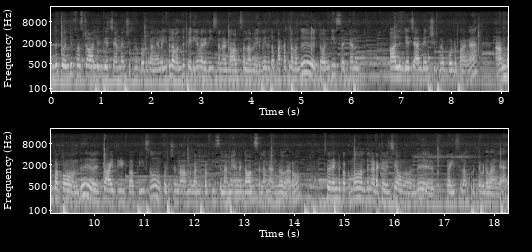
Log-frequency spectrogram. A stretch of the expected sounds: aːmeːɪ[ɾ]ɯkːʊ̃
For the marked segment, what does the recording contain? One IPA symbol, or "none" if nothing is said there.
ɾ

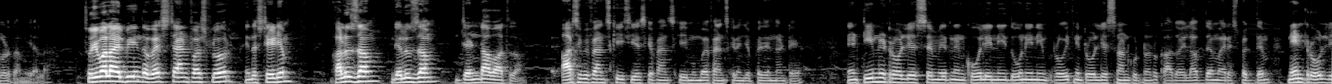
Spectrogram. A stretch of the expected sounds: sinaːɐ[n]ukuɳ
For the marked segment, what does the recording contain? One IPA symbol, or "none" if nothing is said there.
n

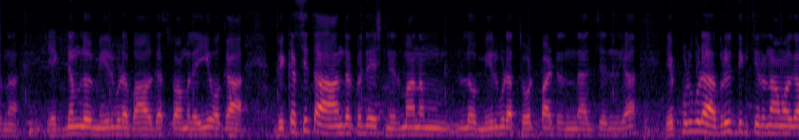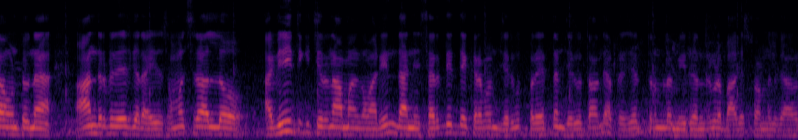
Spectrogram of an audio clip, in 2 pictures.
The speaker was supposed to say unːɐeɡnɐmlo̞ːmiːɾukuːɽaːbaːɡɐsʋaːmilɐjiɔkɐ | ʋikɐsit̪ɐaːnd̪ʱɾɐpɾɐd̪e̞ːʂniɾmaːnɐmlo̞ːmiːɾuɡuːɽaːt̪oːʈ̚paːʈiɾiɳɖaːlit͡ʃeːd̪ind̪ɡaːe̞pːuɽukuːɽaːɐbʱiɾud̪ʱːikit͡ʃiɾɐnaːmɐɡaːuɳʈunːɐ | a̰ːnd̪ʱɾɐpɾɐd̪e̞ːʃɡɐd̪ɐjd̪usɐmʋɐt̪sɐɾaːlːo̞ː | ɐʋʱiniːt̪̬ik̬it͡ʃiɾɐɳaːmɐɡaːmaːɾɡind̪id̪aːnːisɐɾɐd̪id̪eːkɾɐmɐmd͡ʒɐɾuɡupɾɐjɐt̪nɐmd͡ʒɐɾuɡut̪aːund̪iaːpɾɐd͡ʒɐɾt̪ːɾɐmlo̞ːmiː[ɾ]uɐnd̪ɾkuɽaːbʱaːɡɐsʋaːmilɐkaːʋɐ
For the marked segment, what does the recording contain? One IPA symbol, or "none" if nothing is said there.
ɾ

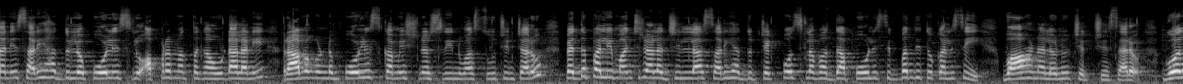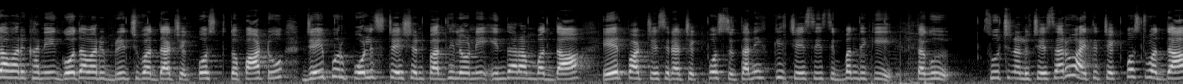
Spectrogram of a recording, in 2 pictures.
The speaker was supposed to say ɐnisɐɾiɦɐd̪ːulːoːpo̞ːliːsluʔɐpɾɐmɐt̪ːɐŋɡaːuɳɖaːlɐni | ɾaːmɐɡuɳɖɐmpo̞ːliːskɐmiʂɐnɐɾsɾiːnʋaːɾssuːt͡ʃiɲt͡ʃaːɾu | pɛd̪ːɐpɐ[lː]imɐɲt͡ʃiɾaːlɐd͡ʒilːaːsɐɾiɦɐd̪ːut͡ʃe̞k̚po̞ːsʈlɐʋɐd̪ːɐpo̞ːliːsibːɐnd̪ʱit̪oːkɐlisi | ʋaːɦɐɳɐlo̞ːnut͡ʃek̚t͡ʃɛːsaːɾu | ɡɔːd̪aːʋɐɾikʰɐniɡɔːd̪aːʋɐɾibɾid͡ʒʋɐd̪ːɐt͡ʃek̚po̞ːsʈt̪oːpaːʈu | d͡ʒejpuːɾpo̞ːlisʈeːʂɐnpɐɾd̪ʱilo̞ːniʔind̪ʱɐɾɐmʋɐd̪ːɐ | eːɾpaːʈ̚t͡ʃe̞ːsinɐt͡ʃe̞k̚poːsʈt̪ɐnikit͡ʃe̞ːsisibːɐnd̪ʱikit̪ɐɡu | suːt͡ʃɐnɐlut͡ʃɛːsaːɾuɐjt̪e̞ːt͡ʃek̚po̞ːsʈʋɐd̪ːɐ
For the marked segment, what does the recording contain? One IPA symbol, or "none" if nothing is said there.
lː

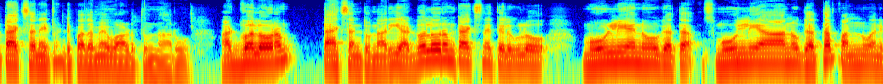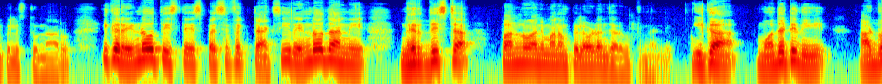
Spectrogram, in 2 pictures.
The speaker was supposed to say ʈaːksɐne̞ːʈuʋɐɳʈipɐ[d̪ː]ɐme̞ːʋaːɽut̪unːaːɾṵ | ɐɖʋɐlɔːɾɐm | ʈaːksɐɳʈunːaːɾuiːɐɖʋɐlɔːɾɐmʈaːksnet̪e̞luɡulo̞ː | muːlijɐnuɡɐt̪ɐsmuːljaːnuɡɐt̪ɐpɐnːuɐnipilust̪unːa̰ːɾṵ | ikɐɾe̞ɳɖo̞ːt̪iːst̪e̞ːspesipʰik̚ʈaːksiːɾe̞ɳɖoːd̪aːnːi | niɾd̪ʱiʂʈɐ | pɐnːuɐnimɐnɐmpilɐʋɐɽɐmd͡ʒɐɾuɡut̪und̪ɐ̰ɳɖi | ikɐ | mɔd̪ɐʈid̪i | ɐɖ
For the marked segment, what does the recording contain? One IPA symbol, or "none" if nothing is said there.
d̪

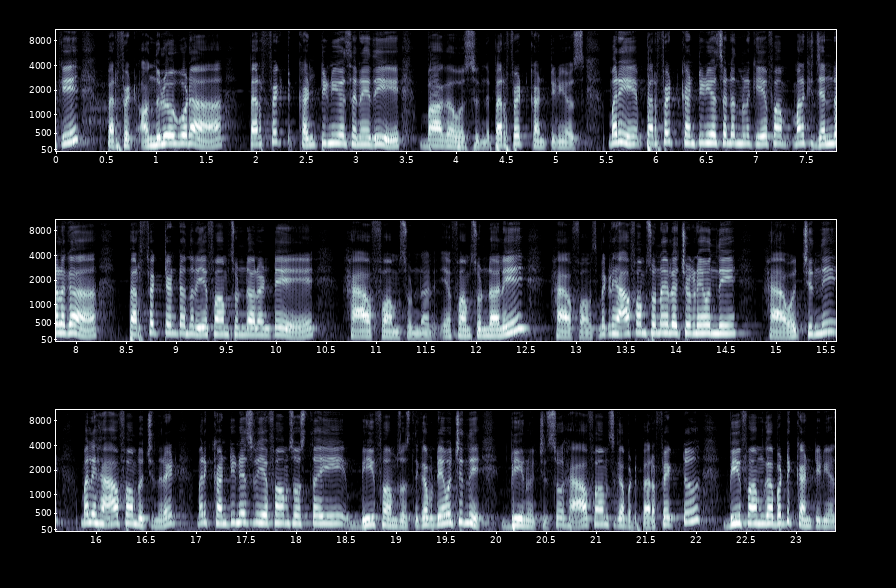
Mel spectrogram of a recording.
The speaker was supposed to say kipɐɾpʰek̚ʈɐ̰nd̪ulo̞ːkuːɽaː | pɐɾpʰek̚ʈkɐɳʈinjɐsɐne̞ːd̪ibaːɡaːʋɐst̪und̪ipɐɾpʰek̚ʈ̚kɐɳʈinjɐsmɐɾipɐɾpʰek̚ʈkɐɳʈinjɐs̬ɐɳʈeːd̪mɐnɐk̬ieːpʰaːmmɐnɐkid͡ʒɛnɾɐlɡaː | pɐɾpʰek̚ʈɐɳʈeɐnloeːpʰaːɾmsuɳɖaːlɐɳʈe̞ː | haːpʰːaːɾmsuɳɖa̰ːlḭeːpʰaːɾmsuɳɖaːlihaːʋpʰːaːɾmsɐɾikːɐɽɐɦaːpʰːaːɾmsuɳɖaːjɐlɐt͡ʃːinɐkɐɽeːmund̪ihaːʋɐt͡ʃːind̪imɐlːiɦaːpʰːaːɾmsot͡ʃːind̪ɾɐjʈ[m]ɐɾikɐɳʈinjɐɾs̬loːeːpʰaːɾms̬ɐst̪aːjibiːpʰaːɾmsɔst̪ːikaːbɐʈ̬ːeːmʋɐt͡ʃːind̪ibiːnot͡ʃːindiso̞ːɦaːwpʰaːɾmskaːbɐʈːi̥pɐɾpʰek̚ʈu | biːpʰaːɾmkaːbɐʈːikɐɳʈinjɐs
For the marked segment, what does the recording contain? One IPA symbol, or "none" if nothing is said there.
m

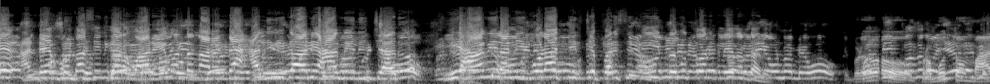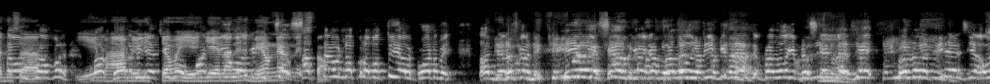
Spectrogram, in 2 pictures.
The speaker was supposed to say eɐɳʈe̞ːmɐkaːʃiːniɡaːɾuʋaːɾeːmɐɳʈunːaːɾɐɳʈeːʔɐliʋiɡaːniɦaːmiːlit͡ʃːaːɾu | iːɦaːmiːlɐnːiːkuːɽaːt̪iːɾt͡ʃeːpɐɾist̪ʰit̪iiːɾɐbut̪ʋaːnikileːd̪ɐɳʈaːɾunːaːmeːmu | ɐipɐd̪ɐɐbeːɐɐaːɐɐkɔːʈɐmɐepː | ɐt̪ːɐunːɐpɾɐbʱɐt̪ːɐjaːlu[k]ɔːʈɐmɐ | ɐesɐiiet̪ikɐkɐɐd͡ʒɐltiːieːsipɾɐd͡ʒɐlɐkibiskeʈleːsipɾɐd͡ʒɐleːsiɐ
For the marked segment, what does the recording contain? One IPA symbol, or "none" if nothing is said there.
k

